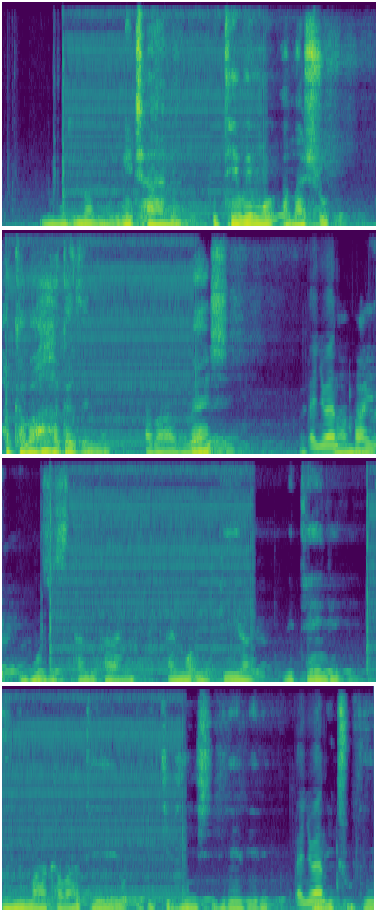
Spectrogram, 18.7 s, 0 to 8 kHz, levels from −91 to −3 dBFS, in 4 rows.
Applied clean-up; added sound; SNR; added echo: none; Alarm / Door; 11 dB; reverberation time 1.4 s.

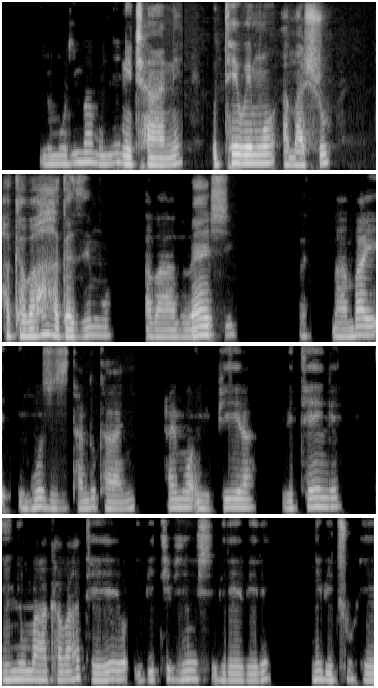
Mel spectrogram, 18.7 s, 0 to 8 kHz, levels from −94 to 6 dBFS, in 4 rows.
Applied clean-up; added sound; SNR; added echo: none; none; none; none.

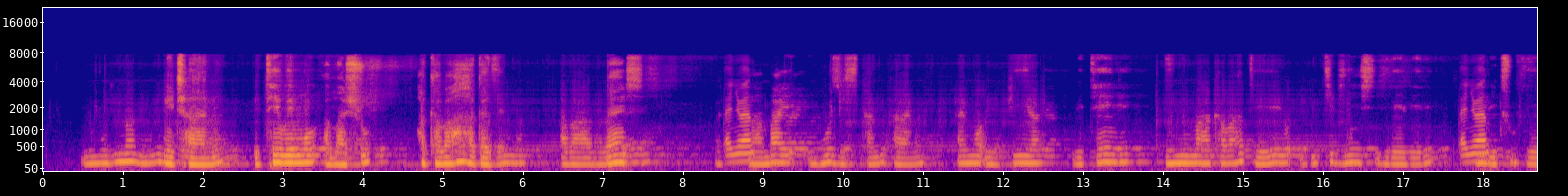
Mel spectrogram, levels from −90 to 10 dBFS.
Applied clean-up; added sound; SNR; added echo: neural separator model SepFormer DNS4.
